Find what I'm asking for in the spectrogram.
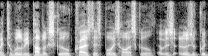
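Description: Very clean and silent in the background, the recording has a dry, close sound with no echo. A man with an Australian accent talks at a very fast pace and fairly high pitch with ordinary pitch variation. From Sydney, Australia (North Shore). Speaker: small business owner. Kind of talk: interview.

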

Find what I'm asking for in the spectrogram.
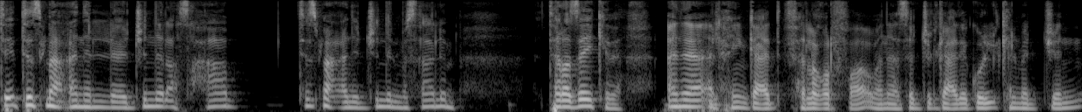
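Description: A man speaks at a fairly quick pace in a dark, mellow tone with ordinary pitch variation. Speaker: podcast host. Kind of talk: storytelling. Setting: home recording room.

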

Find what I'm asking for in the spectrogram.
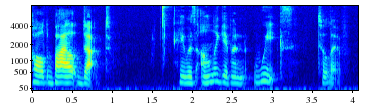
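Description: A woman with an American accent talks at a moderate pace in a medium pitch, an unremarkable speaking voice. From South Dakota, US Midwest. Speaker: online Bible study host. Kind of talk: personal testimony.

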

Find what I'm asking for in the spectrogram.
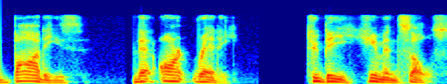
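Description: Somewhat breathy, a man speaks at a very slow pace with very wide pitch swings. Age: 50s. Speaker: podcast co-host discussing spirituality. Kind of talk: casual chat.

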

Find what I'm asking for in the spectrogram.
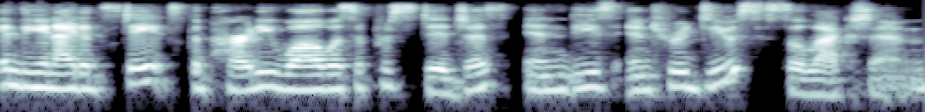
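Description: A woman speaks at a moderate pace and medium pitch, with a bright, sharp tone. The background is quiet. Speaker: podcast co-host, author and local historian. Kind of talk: interview.

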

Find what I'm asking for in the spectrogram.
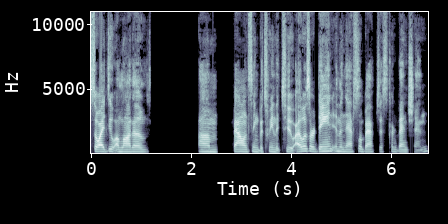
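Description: In an American accent, a woman speaks at a very deep, low pitch with monotone, flat intonation, in a dry, close sound with no echo. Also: moderate pace. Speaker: pastor. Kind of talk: group conversation. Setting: video call.

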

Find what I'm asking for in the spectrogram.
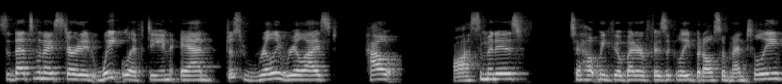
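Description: A woman speaks fairly quickly in a normal speaking voice with an American accent. Her pitch is fairly high and her intonation fairly even. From central Pennsylvania. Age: 20s. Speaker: fitness coach. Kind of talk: interview.

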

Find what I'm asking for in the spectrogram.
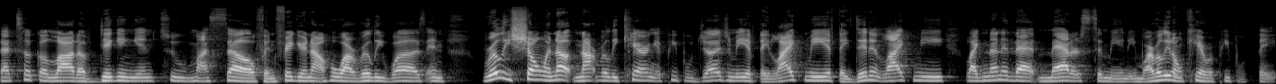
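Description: Fairly low-pitched for a woman, she has an ordinary speaking voice with ordinary pitch variation, talking at a fairly quick pace with hardly any pauses. The recording is very clean, with a silent background. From Harlem, New York. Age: 40s. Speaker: podcast host. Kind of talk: casual chat.

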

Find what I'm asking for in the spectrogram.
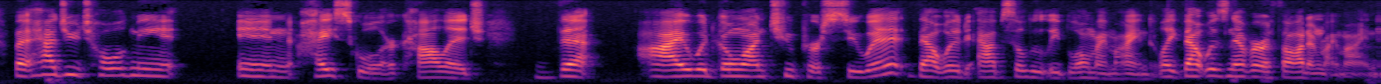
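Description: An unremarkable speaking voice from a woman with an American accent, medium in pitch with lively intonation, at a moderate pace on a very clean recording with a silent background. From Wisconsin, US Midwest. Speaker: social media creator on local paranormal history. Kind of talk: casual interview. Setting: studio.

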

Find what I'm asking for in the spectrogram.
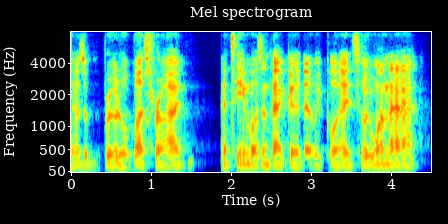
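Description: A man with a Southern US accent, a very deep, low pitch, a fairly quick pace and flat, monotone intonation, over a quiet background. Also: very even loudness. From coastal South Carolina. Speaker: college football quarterback. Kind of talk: casual interview.

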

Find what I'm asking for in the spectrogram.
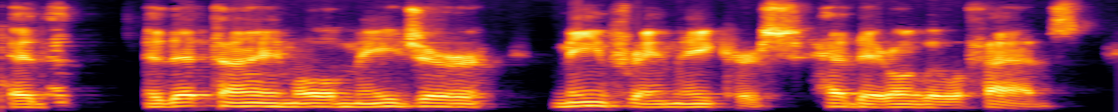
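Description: In a very deep, low pitch, a man speaks at a fairly slow pace with monotone, flat intonation. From Yugoslavia. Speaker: retired engineer and novelist. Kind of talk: interview. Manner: halting with fillers.

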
